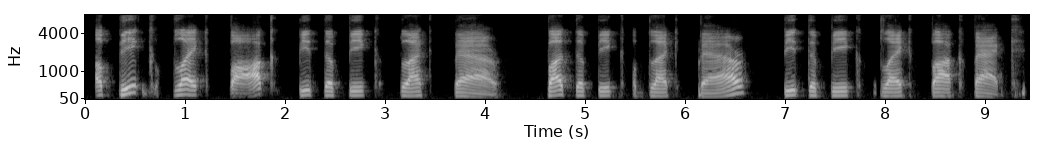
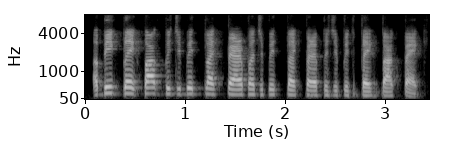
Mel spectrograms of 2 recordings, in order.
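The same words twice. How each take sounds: First: It is said slowly. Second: It is said very fast.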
